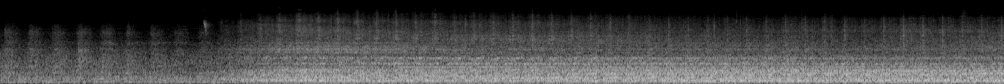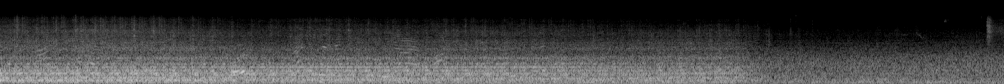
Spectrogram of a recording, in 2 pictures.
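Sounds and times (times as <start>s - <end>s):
diesel locomotive rumbling: 0.0s - 20.0s.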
